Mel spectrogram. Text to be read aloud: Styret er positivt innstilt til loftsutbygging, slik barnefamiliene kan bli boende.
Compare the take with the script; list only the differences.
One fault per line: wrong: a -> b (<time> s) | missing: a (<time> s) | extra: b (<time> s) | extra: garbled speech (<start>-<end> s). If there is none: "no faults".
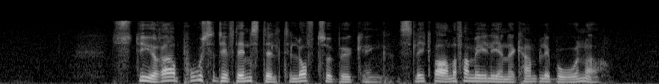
no faults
